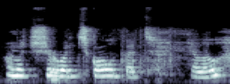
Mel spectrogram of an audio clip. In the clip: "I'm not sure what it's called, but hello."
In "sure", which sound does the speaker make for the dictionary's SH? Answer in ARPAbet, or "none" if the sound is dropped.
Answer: SH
